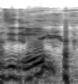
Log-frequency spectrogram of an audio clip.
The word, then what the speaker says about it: Diderot: Diderot. Le premier. Diderot, il y a 3 syllabes. Diderot. Oui, Diderot. Mon compte Diderot aussi. C'est le compte Diderot. Diderot, c'est OT, là, pas EAU à Notre-Dame-du-Lot, là.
